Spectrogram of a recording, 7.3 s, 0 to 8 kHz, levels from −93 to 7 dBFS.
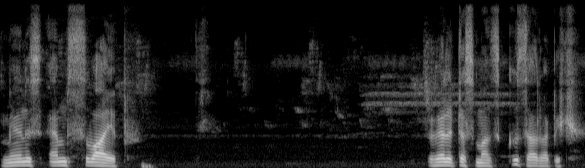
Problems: none marked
